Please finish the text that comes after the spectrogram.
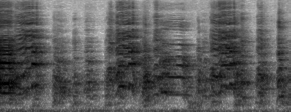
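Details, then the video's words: Chickens in a farm sanctuary flock, alarmed by a hawk spotted nearby; short harsh clucks and squawks in quick bursts about every half second, several birds calling over one another. "Chickens Gone Wild | Farmyard Frenzy |Authentic Clucking Sounds"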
